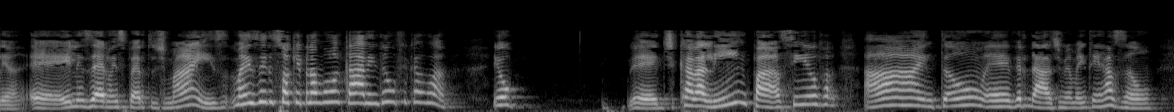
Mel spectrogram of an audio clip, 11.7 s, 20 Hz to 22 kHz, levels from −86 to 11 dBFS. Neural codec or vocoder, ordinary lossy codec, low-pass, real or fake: codec, 24 kHz, 6 kbps, HILCodec; MP3, 32 kbps; 7.2 kHz; fake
